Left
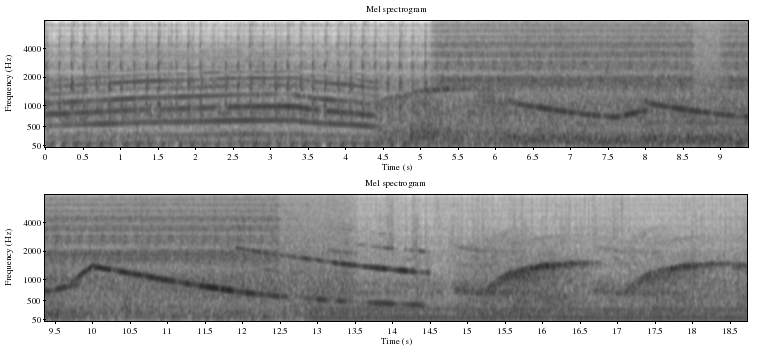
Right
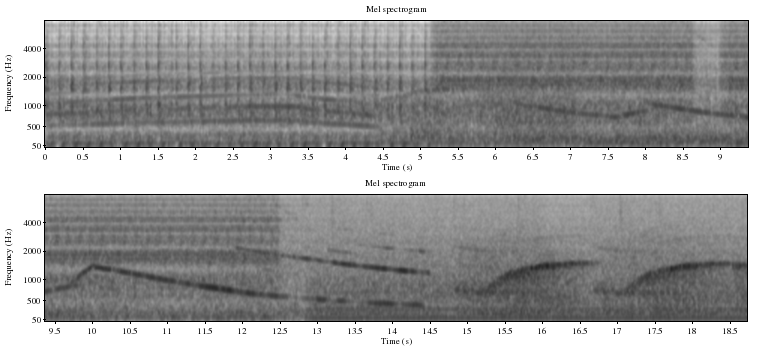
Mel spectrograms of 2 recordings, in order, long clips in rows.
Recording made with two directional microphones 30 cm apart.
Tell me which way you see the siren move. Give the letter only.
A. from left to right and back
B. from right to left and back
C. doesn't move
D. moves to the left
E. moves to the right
E.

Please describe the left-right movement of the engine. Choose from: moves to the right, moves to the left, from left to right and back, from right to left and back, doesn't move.
doesn't move.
